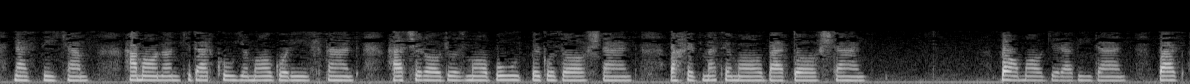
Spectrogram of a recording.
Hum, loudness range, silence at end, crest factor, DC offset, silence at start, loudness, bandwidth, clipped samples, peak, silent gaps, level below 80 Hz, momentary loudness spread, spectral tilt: none; 3 LU; 0.05 s; 18 dB; 0.5%; 0 s; -19 LUFS; 5 kHz; under 0.1%; -2 dBFS; none; -46 dBFS; 17 LU; -12.5 dB/octave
